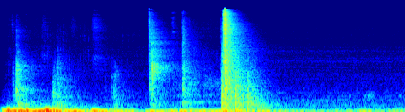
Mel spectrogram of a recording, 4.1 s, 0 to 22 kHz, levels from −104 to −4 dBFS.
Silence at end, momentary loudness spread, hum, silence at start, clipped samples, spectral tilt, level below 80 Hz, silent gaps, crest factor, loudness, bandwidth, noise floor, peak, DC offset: 0.1 s; 23 LU; none; 0 s; under 0.1%; -2.5 dB/octave; -40 dBFS; none; 24 dB; -41 LUFS; 16 kHz; -59 dBFS; -14 dBFS; under 0.1%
